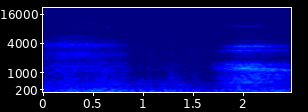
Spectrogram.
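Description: A single deliberate breath, taken slowly and audibly up close, with a soft rushing hiss and no talking.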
